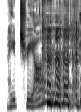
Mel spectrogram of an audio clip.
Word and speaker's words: Patreon: I don't even know how to say it. Patreon. – You're saying it right.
